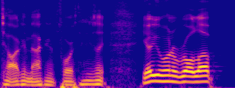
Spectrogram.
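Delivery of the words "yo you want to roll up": loud shouting, calling out. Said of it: "yelling from across the street".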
